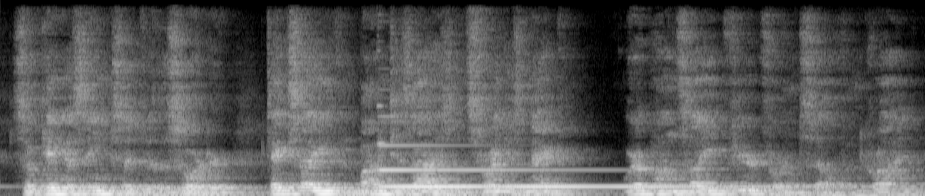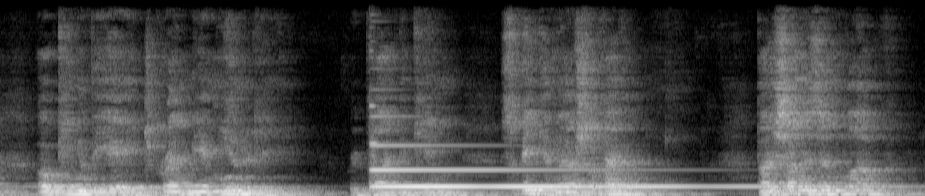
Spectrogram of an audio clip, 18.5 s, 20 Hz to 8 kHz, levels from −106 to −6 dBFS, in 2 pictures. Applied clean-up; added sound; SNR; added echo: none; Chink, clink; 5 dB; reverberation time 1.1 s.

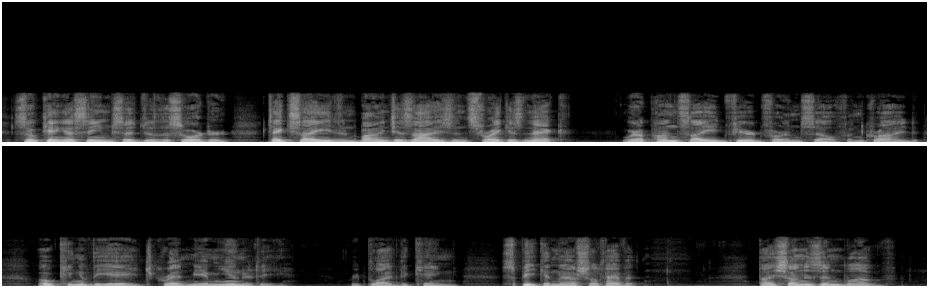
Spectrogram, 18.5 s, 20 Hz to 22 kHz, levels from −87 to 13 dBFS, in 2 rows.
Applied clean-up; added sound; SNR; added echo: none; none; none; none.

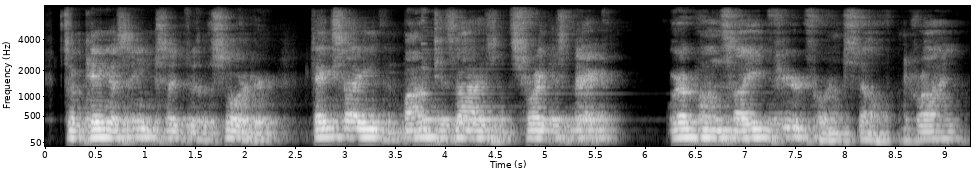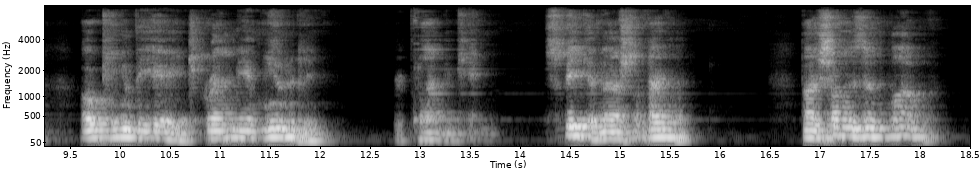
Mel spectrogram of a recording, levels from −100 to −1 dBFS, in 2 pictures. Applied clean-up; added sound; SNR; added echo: neural mask model DeepFilterNet 3.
